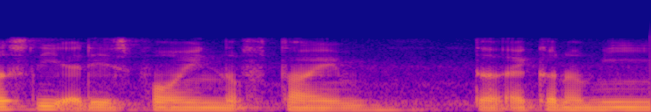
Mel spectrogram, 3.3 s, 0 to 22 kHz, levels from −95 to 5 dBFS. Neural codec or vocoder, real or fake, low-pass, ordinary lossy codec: none; real; 5.4 kHz; none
